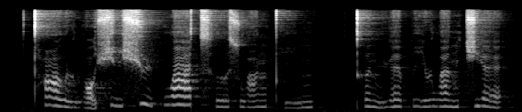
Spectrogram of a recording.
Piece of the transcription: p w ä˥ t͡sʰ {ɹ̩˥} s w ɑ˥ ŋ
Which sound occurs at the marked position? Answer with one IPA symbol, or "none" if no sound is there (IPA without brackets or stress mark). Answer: ɹ̩˥˩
